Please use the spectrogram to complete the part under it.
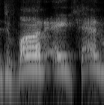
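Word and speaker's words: De'Von Achane: Because when everyone was saying his name wrong, he was balling. He's like, listen, man, none of that have arrived. You pronounce it Devon A-chan, motherfuckers.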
